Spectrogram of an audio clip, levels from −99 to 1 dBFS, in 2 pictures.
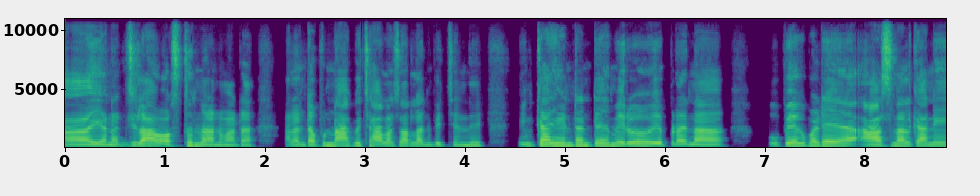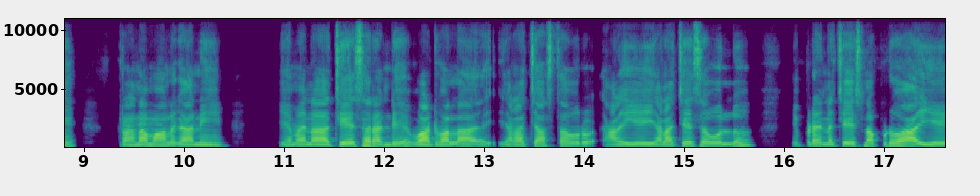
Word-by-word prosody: ఆహ్, 135 0 +3
ఎనర్జీ‌లా 150 +4 0 0.2
వస్తుందనమాట. 140 - -1 0.4
అలాంటప్పుడు 140 +8 -2
నాకు 170 +4 +1
చాలా 160 0 +1
సార్లు 165 -1 -1
అనిపించింది. 125 -6 -6 0.5
ఇంకా 195 +7 +2 0.2
ఏంటంటే 200 -1 0 0.2
మీరు 165 0 +1 0.3
ఎప్పుడైనా, 150 -1 -1 0.7
ఉపయోగపడే 190 +2 +1 0.4
ఆసనాలు 170 +3 +2
కానీ 165 0 0 0.6
ప్రణామాలు 160 +2 +1
గానీ 150 0 0 0.8
ఏమైనా 155 -1 +1 0.2
చేశారా 160 +4 +3
అండి? 135 +3 -3 0.2
వాటివల్ల 145 +3 +4 0.5
ఎలా 145 +3 +1
చేసేవారు? 165 -1 -2 0.2
అయి 135 +1 -1 0.3
ఎలా 135 +3 +2
చేసేవాళ్ళు? 165 +1 -1 0.6
ఎప్పుడైనా 155 +2 -1
చేసినప్పుడు 165 +5 0 0.2
అయి 145 -2 0
155 Hz, 100 wpm, -24 LUFS, 145-170 Hz, 0.8 s, వాటివల్ల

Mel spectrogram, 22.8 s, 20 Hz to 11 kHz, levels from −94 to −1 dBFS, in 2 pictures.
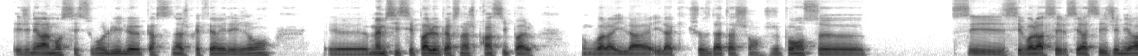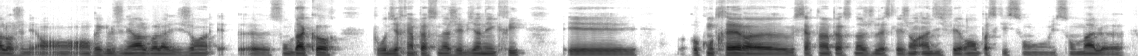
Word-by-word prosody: et - - -6
généralement, 90 +5 +2
c'est 115 0 -10
souvent 100 +2 -5
lui 100 +1 0
le 90 -2 +4
personnage 95 0 -4
préféré 95 0 0
des 85 0 -2
gens, 110 +3 -2 0.6
heu, 75 0 -1
même 95 +4 +2
si 105 +1 -6
c'est 105 - -5
pas - - +6
le - - +5
personnage - - -1
principal 90 -2 -1 0.5
donc 80 0 -9
voilà, 85 0 +3
il 80 +1 -2
a 85 0 +3
il 85 - -4
a 85 - +2
quelque - - -22
chose 105 -3 -4
d'attachant. 90 -2 -2
Je 90 0 -10
pense, 105 +3 0
heu, 85 -2 0 0.8
c'est 85 -2 -5
c'est 85 0 -7
voilà, 95 - +6
c'est - - -4
c'est - - -1
assez 95 +5 0
général, 100 0 +3
en 90 - +1
géné 90 -2 -9
en - - -3
en 90 -1 -4
en 95 - -2
règle 100 0 -2
générale, 100 +3 +3
voilà, 95 -1 +3
les 85 -1 -5
gens, 105 +4 -2 0.3
heu, 85 -2 -4
sont 95 +3 -8
d'accord 110 +4 +5 0.3
pour 95 0 -3
dire 100 +2 0
qu'un 95 -2 -1
personnage 100 +4 -1
est 90 - -1
bien 95 +2 0
écrit 115 +5 -4 0.4
et 85 -1 -1 0.5
au - - -2
contraire, 110 0 +6
heu, 90 -2 +5
certains - - -2
personnages 105 -1 -2
laissent 90 -2 -4
les 90 - -2
gens 95 +1 -1
indifférents. 95 +2 -2
Parce - - -6
qu'ils - - -13
sont 85 -1 -11
ils 80 - -15
sont 90 -2 -11
mal, 95 +1 +2
heu, 80 +1 -4
90 Hz, 195 wpm, -22 LUFS, 85-100 Hz, 0.8 s, pas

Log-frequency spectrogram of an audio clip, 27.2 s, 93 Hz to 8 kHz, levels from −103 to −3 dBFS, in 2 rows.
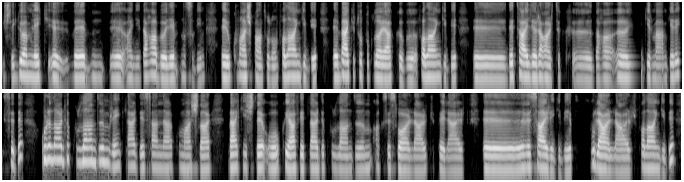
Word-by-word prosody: işte, 165 -1 -8
gömlek, 175 -1 +1
eee, 175 -1 +1
i 135 +2 -19
ve, 170 0 +6
ımm, 170 -1 -15
eee, 165 0 +1
hani, 155 -1 -11
daha, 185 0 0
böyle, 160 0 +4
nasıl 170 -5 -1
diyeyim, 150 +3 -12 0.3
eee, 165 -1 +3
kumaş 175 +1 -1
pantolon 155 -2 -6
falan 175 0 +3
gibi, 155 -2 -3 0.3
e, 170 +2 +3
belki 185 +1 +6
topuklu 175 -2 -5
ayakkabı 160 -2 +1
falan 175 -1 +3
gibi, 160 -1 -7 0.3
eee, 155 -1 0
detayları 175 -1 +4
artık, 165 +1 -3 0.2
ııı, 155 -2 -6
daha, 155 0 -6
ııı, 165 -1 +2 0.3
girmem 160 -1 -6
gerekse 195 +4 -2
de 295 +3 -2 0.4
buralarda 270 0 +1
kullandığım 245 -2 -1
renkler, 190 0 -5
desenler, 175 0 -2
kumaşlar 165 -1 -1 0.4
belki, 180 +1 +2
işte, 175 0 +2
o 170 +1 -2
kıyafetlerde 170 -1 +1
kullandığım 165 0 -8
aksesuarlar, 160 -3 -1
küpeler, 150 -2 -5 0.4
eee, 160 +1 +4
vs. 175 +1 +7 0.4
gibi 150 +1 -5 0.4
fularlar 155 -6 +2
falan 170 -2 +1
gibi, 240 - -5
170 Hz, 110 wpm, -25 LUFS, 160-175 Hz, 0.4 s, vs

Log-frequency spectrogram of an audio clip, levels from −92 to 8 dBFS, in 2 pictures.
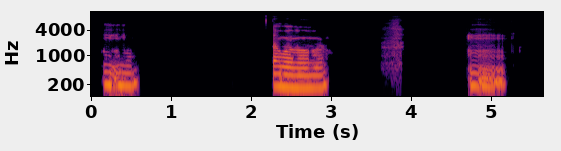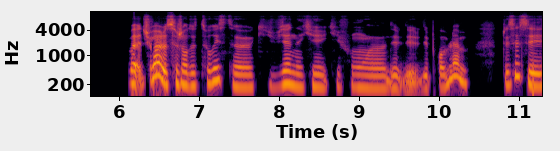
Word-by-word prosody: Mmh 195 -1 -5
mh. 220 - -10 1.7
Ah 185 0 -1
ouais, 180 -1 +1
ouais, 170 0 -2
ouais. 190 - -7 1.8
Mmh 200 +4 -5
mh. 235 - -8 0.9
Bah, - - +7
tu - - -1
vois, 335 +1 +10
le - - +10
ce 205 +2 +4
genre 205 -2 +4
de 190 - -1
touristes, 225 +3 0
heu, 175 -1 +1
qui 195 -3 -18
viennent 200 +2 +2
et 180 - -5
qui 180 -1 -4
qui 185 - -16
font, 175 -1 -5
heu, 165 0 -2
des 170 -2 -3
des - - -5
des 165 - -5
problèmes. 250 - 0 0.4
Tu 200 - -3
sais, 325 +11 +2
c'est 195 -11 +4
190 Hz, 165 wpm, -23 LUFS, 175-215 Hz, 1.8 s, vois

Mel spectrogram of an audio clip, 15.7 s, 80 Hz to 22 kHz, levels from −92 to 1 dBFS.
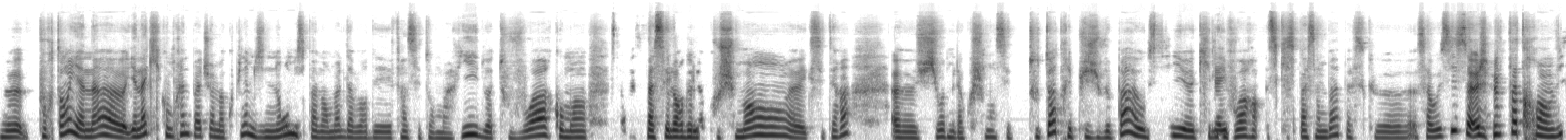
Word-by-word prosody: heu, 175 - 0
pourtant 210 - 0
il 325 - +5
y 205 - +5
en 180 - +1
a, 220 -3 +5
heu, - - +7
il - - -3
y 190 - +5
en - - +3
a - - +6
qui - - -10
comprennent 245 +5 -2
pas, 200 - -1
tu 205 - -13
vois? 190 - -2
Ma 170 - -2
copine 245 - -5
elle 260 - +2
me - - +1
dit: 165 -1 -5
«Non, 185 +9 +1
mais 260 - +3
c'est - - -12
pas 180 - -3
normal 165 +2 -4
d'avoir 160 -2 -5
des 160 0 -5
enfin, 170 0 -5
c'est 155 - -9
ton 160 - -10
mari, 145 -1 -8 0.2
il 235 - -1
doit 165 -3 -2
tout - - -14
voir, 200 +10 +3
comment 170 -2 -1 0.2
ça 310 - -15
va - - -19
se - - -34
passer 185 0 +4
lors 180 -1 +4
de 180 - +2
l'accouchement, 210 +8 +1
heu 160 -3 0
et 145 - -5
cetera», 225 - -4 0.4
heu, 160 -1 0
je 150 - -8
lui - - -3
dis: - - -6
«Ouais, 185 - -1
mais 170 - -3
l'accouchement, 175 +4 -7
c'est 160 -3 -9
tout 185 +9 0
autre» 295 -7 +1
et - - 0
puis, 175 - -6
je 160 -1 -5
veux 165 - -4
pas 275 - +3
aussi, 205 +3 0
heu, 175 - +4
qu'il 175 +2 -4
aille 180 - +5
voir 190 0 -1
ce - - -4
qui - - -9
se - - -7
passe 180 -1 -3
en 170 - -1
bas 220 +8 -2
parce 170 -3 -10
que 160 -1 -6
ça 180 +1 -1
aussi, 200 - +2
ça, 285 -9 +7
j'ai 215 - +1 0.2
pas 300 - +6
trop 230 - +1
envie. 200 +3 +4
180 Hz, 315 wpm, -20 LUFS, 165-220 Hz, 0.4 s, heu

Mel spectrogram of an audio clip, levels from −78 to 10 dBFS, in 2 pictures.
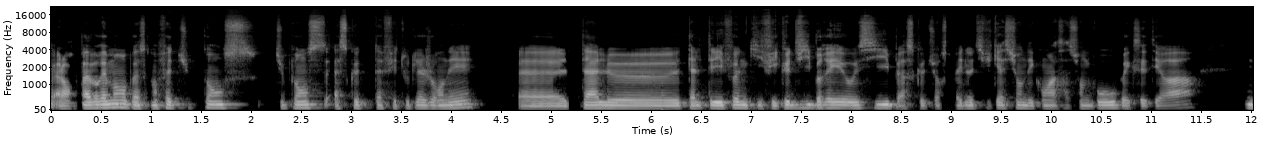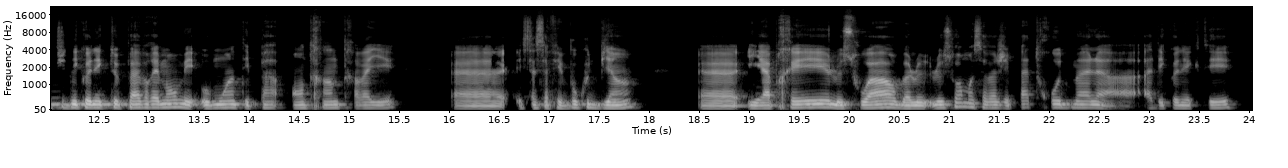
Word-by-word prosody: alors, 90 0 0
pas 105 - +5
vraiment 120 +3 +4
parce 105 -3 0
qu'en 100 - -3
fait, 110 +2 -1
tu 115 -1 -10
penses 115 0 -1
tu 105 - -9
penses 115 +2 -1
à - - -5
ce - - -1
que - - -4
tu - - -8
as - - -5
fait - - -9
toute - - -12
la 105 -1 0
journée. 105 +5 -2 0.4
Heu, 90 0 0
tu - - 0
as 105 0 +6
le 100 -1 +2
tu - - -9
as - - +4
le 100 - -6
téléphone 105 +1 +3
qui 105 -1 -8
fait 100 -1 -3
que - - +1
de 105 - +1
vibrer 110 0 +1
aussi 105 +2 +1
parce - - -5
que - - -9
tu - - -11
reçois 100 - -9
une 100 - -6
notification 100 +1 -4
des 100 - -2
conversations 100 0 -7
de 95 - -5
groupe 105 +2 -1
et 95 - -3
cetera. 100 +5 -5 0.5
Et 230 - +3
tu 230 - -4
déconnectes 120 -1 +5
pas 120 +1 +2
vraiment, 120 +2 +3
mais 120 -5 +3
au 110 - +4
moins, 115 +2 +2
tu 120 -2 -5
es - - -2
pas 110 0 -8
en 105 +1 -1
train 110 +1 -3
de 115 - -3
travailler, 105 0 -4 0.5
heu, 90 -1 0 0.3
et - - -10
ça, - - -6
ça - - -2
fait - - -2
beaucoup 115 +5 -2
de - - -2
bien. 110 +3 +1 0.6
Heu, 90 -1 +2
et 100 -1 +2
après 120 +5 +4
le 115 -4 +5
soir, 115 +4 +5
bah, 105 -2 +3
le 100 0 +5
le 115 0 +1
soir, 115 +7 -4
moi 140 -2 -3
ça 130 -3 -4
va, 110 0 -1
j'ai 105 -2 -3
pas 125 0 -9
trop 125 0 -4
de 120 - -6
mal 115 -1 -1
à - - -4
à - - -6
déconnecter. 100 +3 -4
110 Hz, 220 wpm, -22 LUFS, 100-115 Hz, 0.6 s, as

